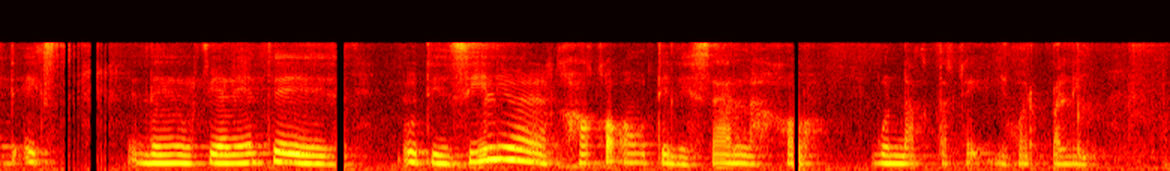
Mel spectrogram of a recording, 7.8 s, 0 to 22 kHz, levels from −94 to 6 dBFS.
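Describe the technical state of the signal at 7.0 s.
At 7.0 s the signal is intact: the speech passes through the G.722 wideband path at 64 kbit/s, reaching up to about 7 kHz, with nothing at that moment pointing to a fault.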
